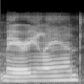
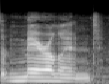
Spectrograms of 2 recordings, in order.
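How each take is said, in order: First: Pronounced the way English people say it. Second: Pronounced the way Americans say it. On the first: The speaker calls it wrong. "a lot of English people, my mother included... it was always Maryland. It's not Maryland" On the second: The speaker calls it right. "it's Maryland"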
